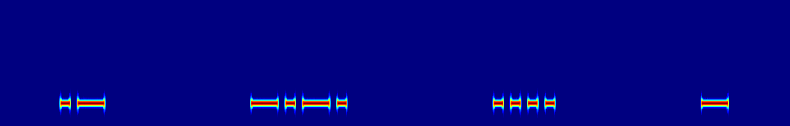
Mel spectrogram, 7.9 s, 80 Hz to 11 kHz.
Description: Morse code, heard as a keyed tone, about 14 wpm, spaced as for 5 wpm, 680 Hz. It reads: ACHT
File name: Morsekurs / Witze / Witz 03 Juni 2025 25 F70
